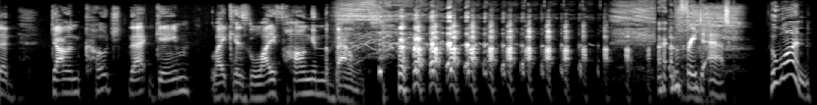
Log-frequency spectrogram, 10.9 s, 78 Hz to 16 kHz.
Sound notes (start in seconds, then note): 4.6 both laughing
